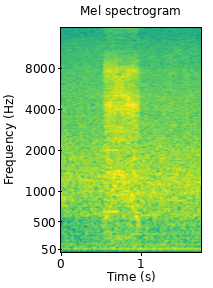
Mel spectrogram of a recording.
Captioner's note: horn honking; yelling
